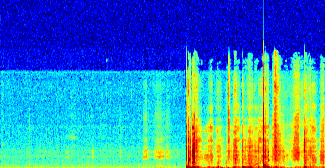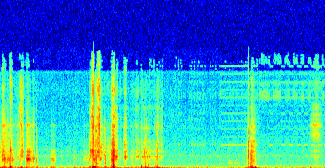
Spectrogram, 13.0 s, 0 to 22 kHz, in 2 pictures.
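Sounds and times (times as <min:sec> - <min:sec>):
camera handling noise: 0:03.7 - 0:07.3.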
